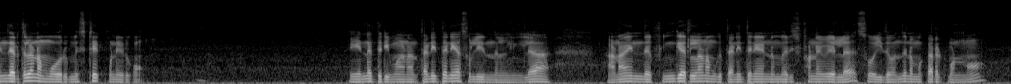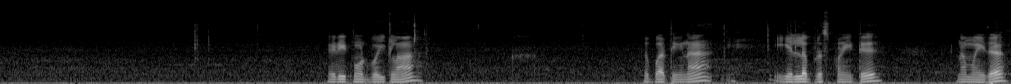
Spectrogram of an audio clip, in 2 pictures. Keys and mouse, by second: 10.0 click, 10.6 click, 12.2 Tab, 14.4 /, 17.9 l.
